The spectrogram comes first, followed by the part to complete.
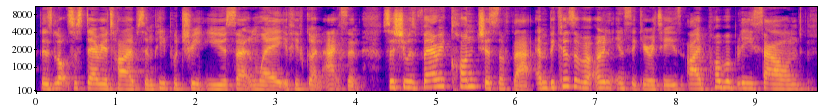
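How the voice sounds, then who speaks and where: A woman's voice: lowish voice, normal speed, fairly bright tone. Chatty British woman on a live stream. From England. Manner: chatty, laughs often, emphatic. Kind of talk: casual live chat. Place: home in Cornwall.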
